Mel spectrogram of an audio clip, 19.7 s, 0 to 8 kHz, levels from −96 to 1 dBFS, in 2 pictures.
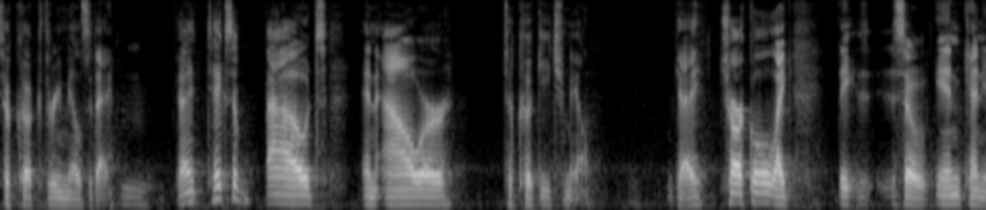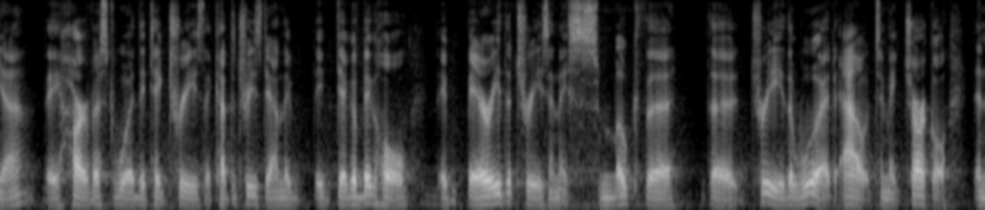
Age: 30-49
